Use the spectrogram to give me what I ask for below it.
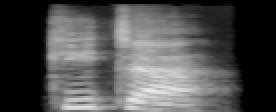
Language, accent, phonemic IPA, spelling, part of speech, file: Swahili, Kenya, /ˈki.tɑ/, kita, noun / verb, Sw-ke-kita.flac
- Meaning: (noun) a war, a battle; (verb) to stand one's ground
